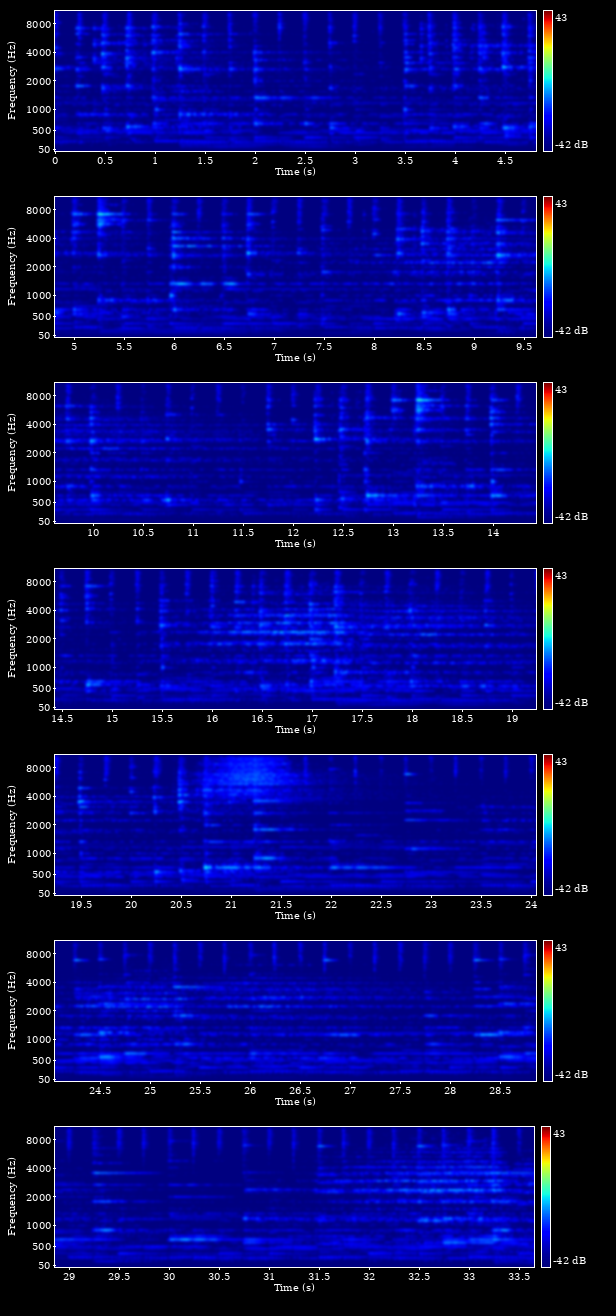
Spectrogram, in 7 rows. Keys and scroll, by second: 24.9 |.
